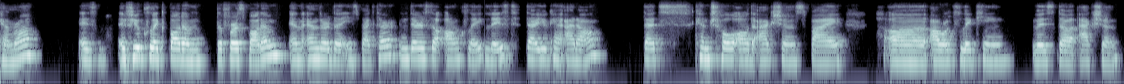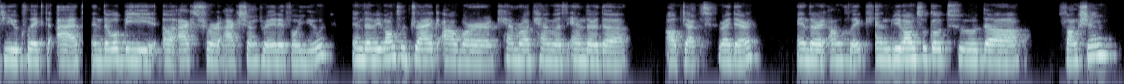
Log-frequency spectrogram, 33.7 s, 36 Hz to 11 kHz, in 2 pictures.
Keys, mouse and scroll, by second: 0.1-1.0 scroll down 2, 22.2-29.4 drag.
